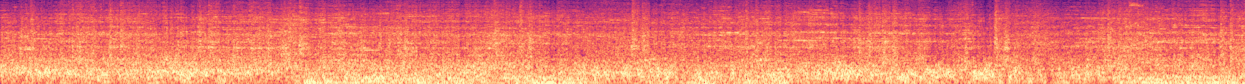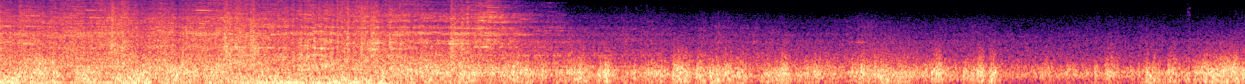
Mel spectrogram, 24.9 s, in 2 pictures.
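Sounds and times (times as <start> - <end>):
freight train cars rolling past: 0.0 - 19.2.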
